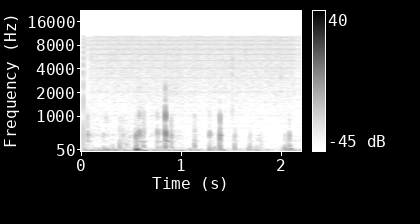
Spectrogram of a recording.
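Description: A run of low, irregular knocks and bumps, the strongest a little over half a second in.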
